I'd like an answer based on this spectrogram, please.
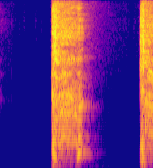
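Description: Two harsh, forceful coughs, the first with a double push, separated by silence.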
